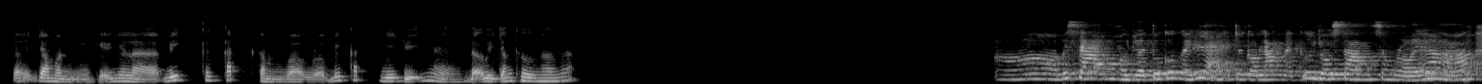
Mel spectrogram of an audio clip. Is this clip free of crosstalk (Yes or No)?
Yes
